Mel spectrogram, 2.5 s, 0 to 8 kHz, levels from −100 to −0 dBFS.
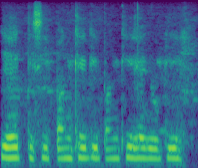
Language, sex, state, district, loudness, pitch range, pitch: Hindi, male, Uttar Pradesh, Hamirpur, -24 LUFS, 180-190 Hz, 185 Hz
